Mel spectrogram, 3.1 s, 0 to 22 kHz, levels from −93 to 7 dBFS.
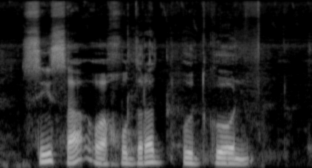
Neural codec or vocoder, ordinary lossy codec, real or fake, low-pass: vocoder, 44.1 kHz, 128 mel bands every 512 samples, BigVGAN v2; none; fake; none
